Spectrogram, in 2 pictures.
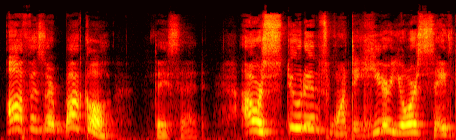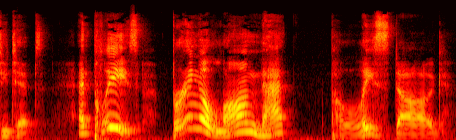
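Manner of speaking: eager callers. A narrator's reading. Callers asking for the speech.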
